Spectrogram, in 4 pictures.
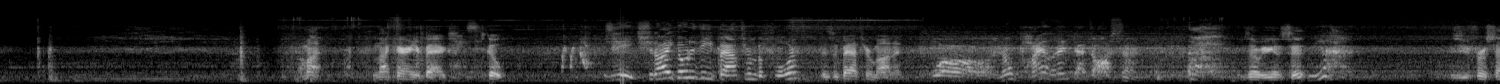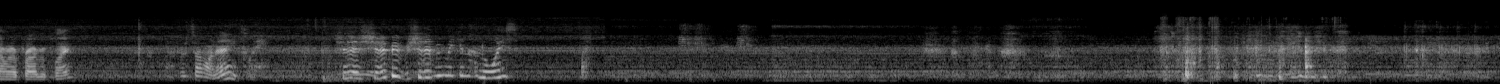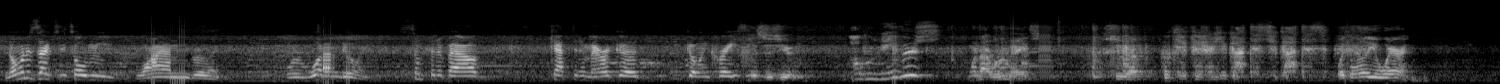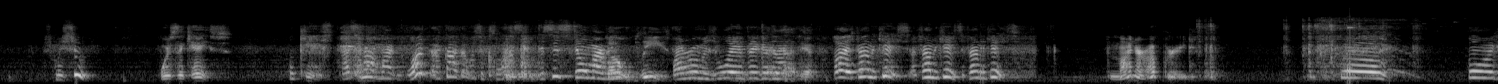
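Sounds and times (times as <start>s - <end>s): jet cabin drone: 0.0s - 43.5s.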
